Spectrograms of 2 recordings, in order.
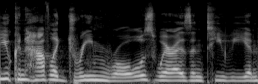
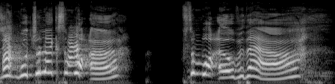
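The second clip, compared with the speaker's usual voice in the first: put-on British accent, higher and louder; 12 semitones higher, 5 dB louder than usual. Retelling how a father talked after england, attempted british accent. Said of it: "the British".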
